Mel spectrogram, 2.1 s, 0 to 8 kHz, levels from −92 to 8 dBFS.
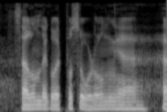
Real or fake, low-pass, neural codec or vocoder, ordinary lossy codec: real; 7.2 kHz; none; none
